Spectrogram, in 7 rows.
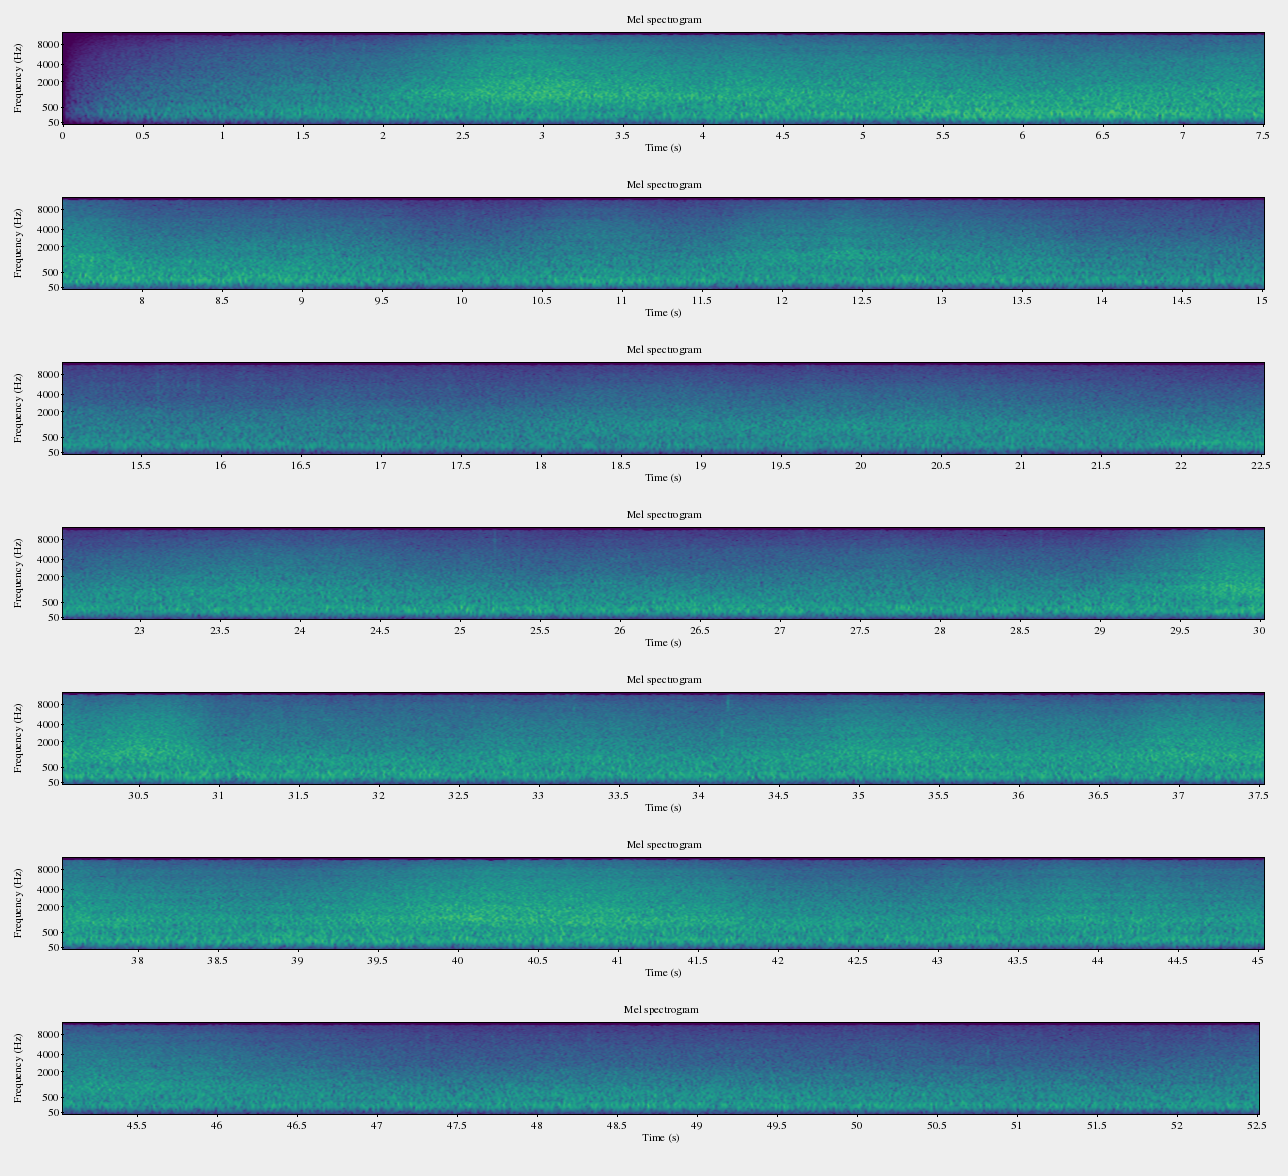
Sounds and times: Cold winter wind blowing 0.0 - 52.5

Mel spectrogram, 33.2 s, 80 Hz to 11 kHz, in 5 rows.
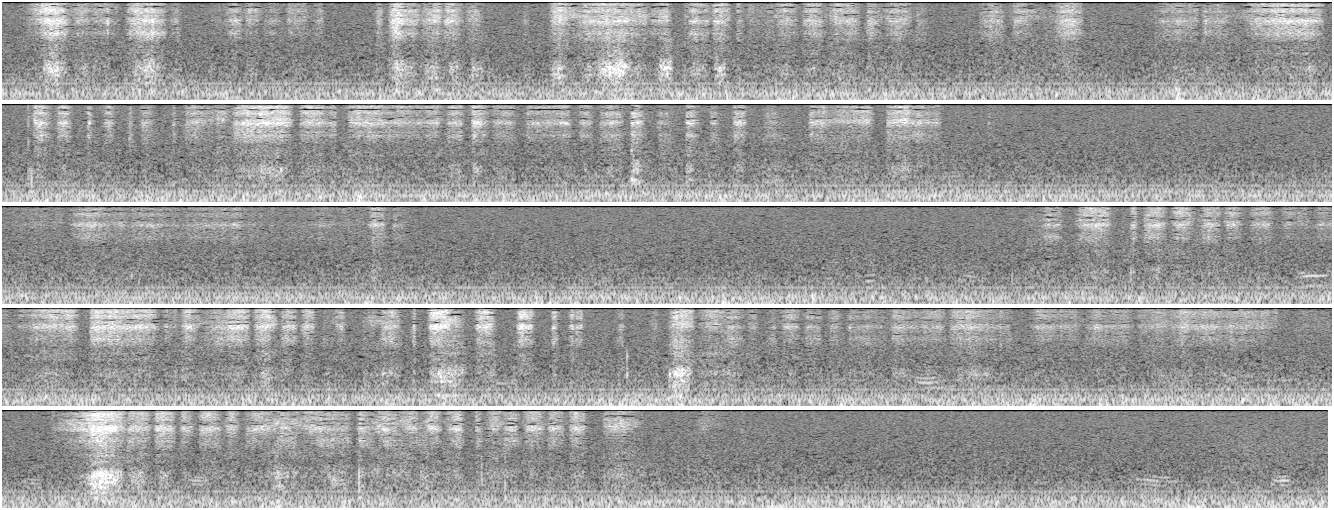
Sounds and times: pencil sketches on paper 0.2 - 11.4
pencil sketches on paper 18.5 - 29.8

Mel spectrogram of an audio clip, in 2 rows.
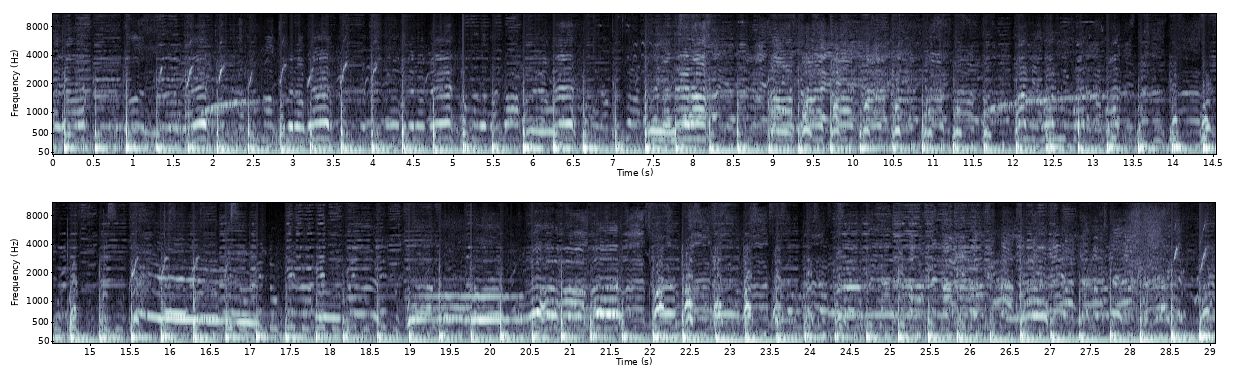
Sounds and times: Indian chants 0.0 - 29.0
people 0.0 - 29.0

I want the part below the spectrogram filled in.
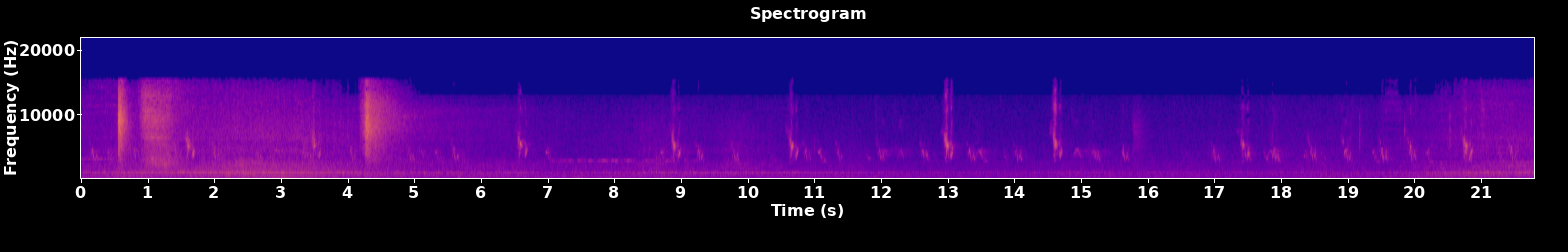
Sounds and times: buses leaving station 0.0 - 11.4
air brakes 0.6 - 1.5
air brakes 4.2 - 4.8
buses leaving station 18.3 - 21.8

